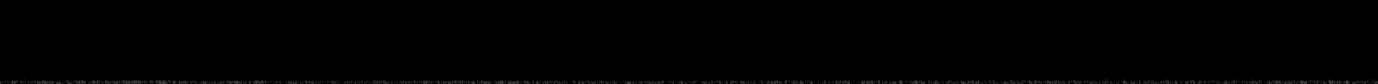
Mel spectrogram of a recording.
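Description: Faint evening field ambience. A bird repeats a short downward-slurred call about every two seconds over the steady, high, pulsing trill of crickets.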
